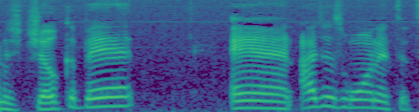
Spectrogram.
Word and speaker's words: Jochebed: But her name is Jochebed. Now, it is spelled J-O-C-H-E-B-E-D.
